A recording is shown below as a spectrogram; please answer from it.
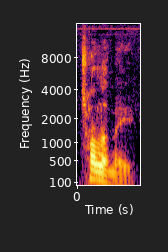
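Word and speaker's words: Ptolemy: Greek living in Egypt by the name of tmy uh spelled with a p he very famous scientist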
